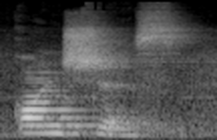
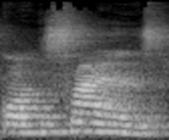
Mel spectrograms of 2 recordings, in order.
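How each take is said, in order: First: The second part sounds like 'shuns'. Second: The second part sounds like 'science'. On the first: The speaker calls it right. "It is कॉन्शियंस" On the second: The speaker calls it wrong. "That is कॉन्साइंस, it is wrong"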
